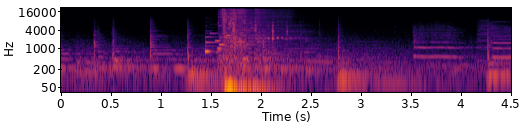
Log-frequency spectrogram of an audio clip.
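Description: Cats meowing in the video game Genshin Impact, a series of short, clear, close meows, with a burst of shattering noise in the middle and more meows after it, no talk.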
